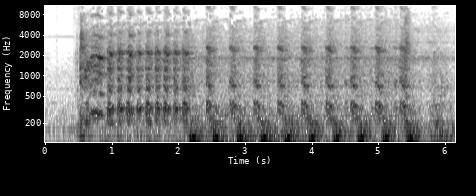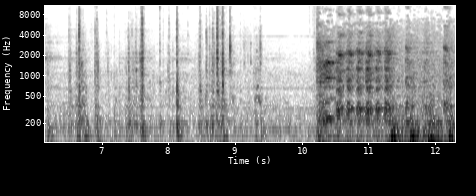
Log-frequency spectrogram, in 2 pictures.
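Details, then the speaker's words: Honda Civic B20 after VTEC oil fitting hole in block welded and ECU unplugged: starter cranks in steady chugs, stops, cranks again, never catches; crank no start, owner suspects no fuel to injectors. "i'd have to check but it sounds like there's no fuel so let's see might probably be a good idea to do"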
